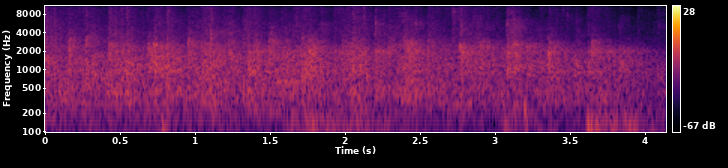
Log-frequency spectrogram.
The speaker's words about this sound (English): Okay, you can take a seat. Let's give our detectives a round of applause.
